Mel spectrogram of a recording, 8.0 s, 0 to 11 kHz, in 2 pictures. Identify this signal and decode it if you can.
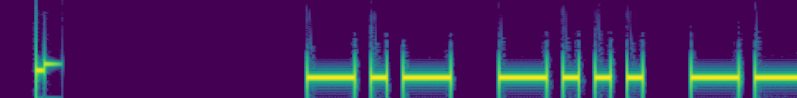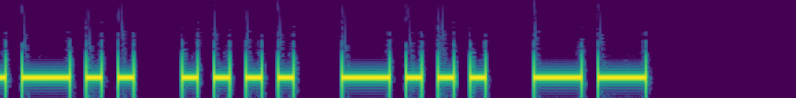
Morse code, heard as a keyed tone, about 15 wpm, 700 Hz. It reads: KB8HBM
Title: USA Call Signs 15wpm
